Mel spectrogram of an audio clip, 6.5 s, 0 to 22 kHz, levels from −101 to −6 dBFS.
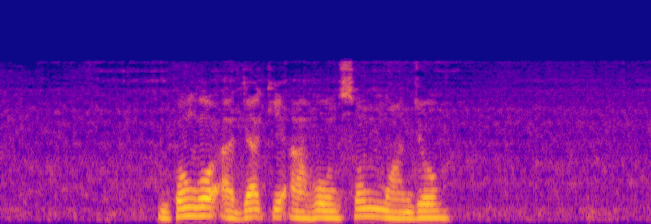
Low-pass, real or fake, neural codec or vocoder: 7.2 kHz; fake; codec, 16 kHz, 8 kbps, FreqCodec, smaller model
